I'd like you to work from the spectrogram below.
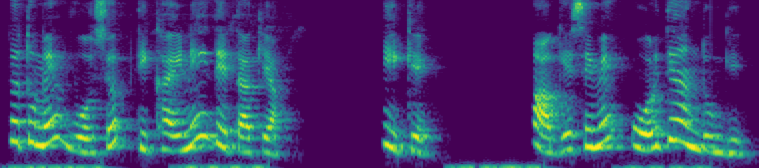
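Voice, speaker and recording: A woman's voice: sits high, sing-song, a little slow, darkish tone, reverberant. A young woman voicing a patient, hurt but dutiful wife in a cartoon, pleading and defensive. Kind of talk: Hindi cartoon dubbing.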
